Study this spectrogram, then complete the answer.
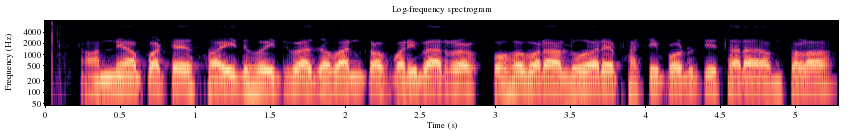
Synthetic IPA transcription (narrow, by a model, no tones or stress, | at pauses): ɔ̰njɔpɔʈesɔid̪ɦojt̪ʰibad͡ʒɔbankɔpɔɾibaɾɔɾɔkoɦobɔɾaluɔɾepʰaʈipɔɽut͡ʃʰisaɾaɔnt͡ʃɔɭɔ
